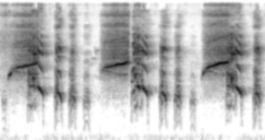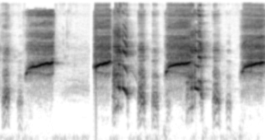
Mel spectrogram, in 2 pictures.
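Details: Female grey francolin (teetar) calling: loud rising whistled notes, each followed by a rapid run of harsh clipped notes, repeated about once a second with a brief pause near the middle.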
